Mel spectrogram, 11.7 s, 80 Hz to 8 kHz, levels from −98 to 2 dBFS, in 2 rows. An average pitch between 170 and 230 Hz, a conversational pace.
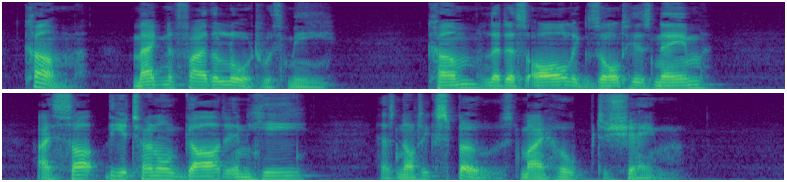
No: low, 105 Hz; average, 145 wpm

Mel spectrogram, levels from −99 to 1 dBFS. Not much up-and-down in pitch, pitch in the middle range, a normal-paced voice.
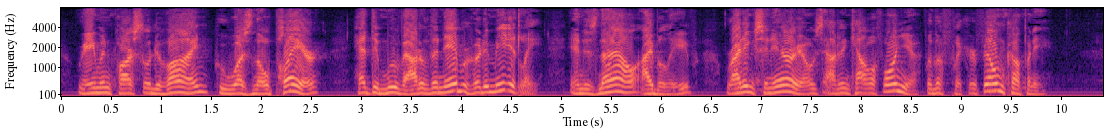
No: average, 4.2 semitones; medium, 160 Hz; average, 175 wpm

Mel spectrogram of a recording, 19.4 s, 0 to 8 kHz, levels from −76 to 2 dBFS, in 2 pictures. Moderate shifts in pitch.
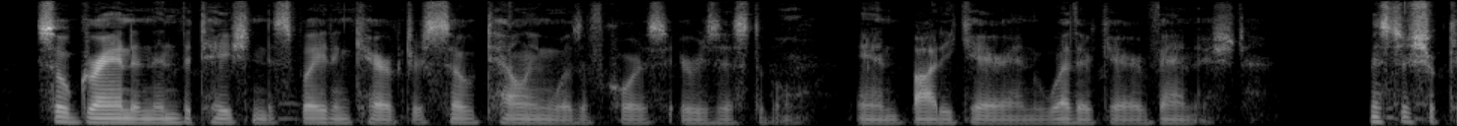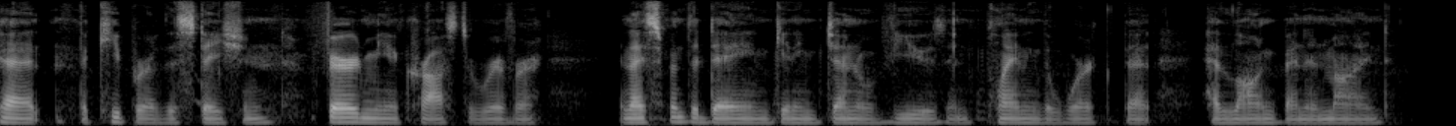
No: narrow, 1.5 semitones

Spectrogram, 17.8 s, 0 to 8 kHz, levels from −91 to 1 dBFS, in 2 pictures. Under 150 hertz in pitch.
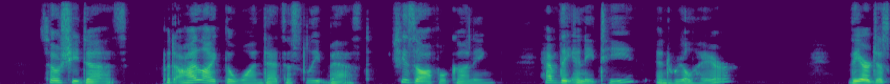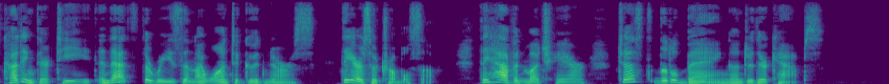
No: medium, 160 Hz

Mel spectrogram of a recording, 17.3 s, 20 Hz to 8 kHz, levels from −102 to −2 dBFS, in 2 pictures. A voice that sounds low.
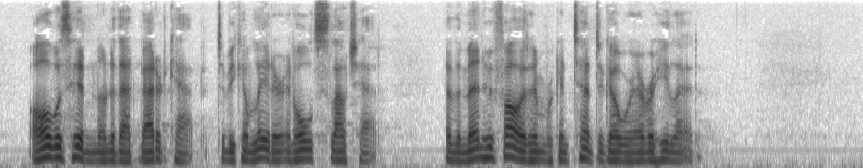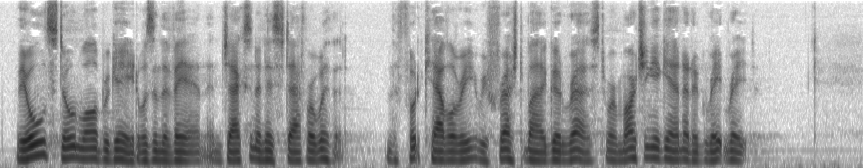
Yes: low, 115 Hz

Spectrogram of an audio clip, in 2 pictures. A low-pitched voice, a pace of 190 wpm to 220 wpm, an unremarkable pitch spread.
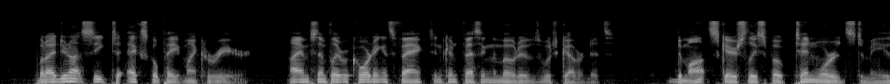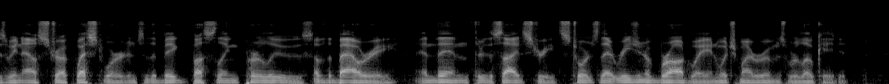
Yes: very low, 90 Hz; average, 200 wpm; average, 3.3 semitones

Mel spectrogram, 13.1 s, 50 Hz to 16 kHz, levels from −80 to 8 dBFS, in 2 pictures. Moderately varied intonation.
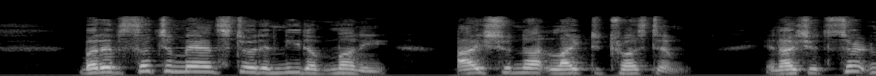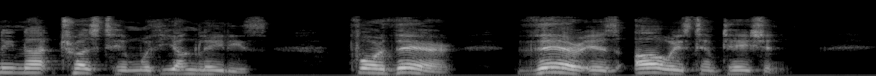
Yes: average, 4.5 semitones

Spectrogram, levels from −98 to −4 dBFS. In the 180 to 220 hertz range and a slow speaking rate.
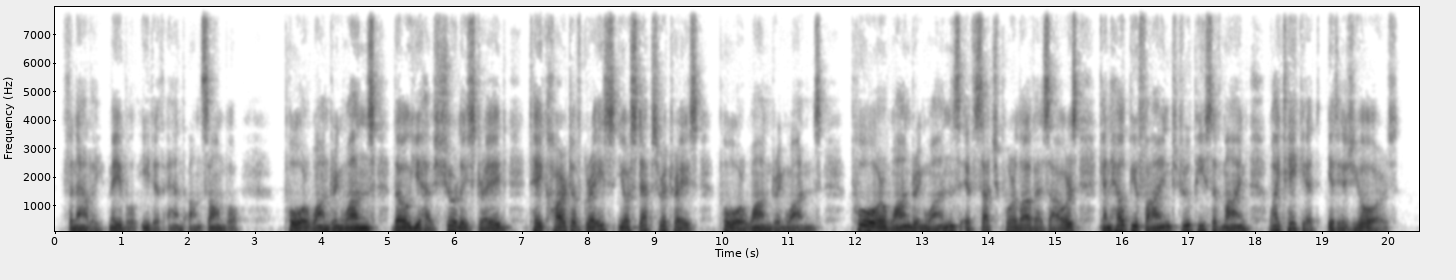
No: low, 110 Hz; slow, 130 wpm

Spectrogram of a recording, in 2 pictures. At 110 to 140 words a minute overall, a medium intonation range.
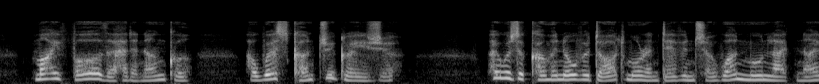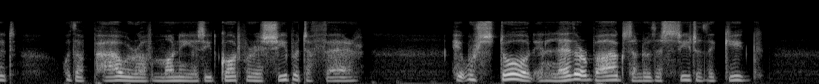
No: average, 170 wpm; average, 3.3 semitones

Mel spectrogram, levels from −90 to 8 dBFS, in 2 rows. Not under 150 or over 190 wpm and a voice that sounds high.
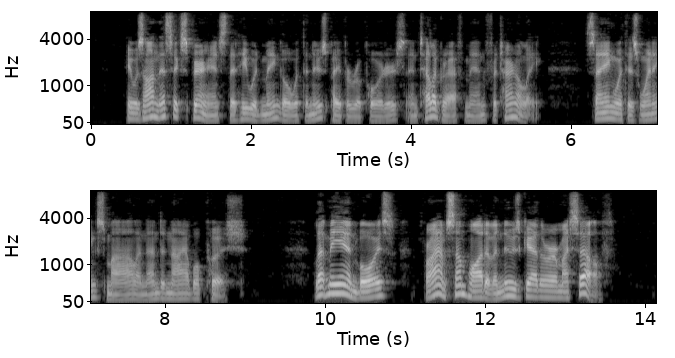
No: average, 160 wpm; low, 115 Hz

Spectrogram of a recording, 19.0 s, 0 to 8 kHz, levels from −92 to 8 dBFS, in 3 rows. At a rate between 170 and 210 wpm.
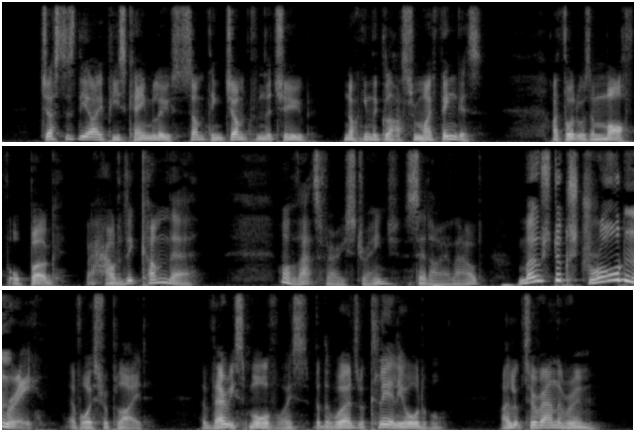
Yes: average, 190 wpm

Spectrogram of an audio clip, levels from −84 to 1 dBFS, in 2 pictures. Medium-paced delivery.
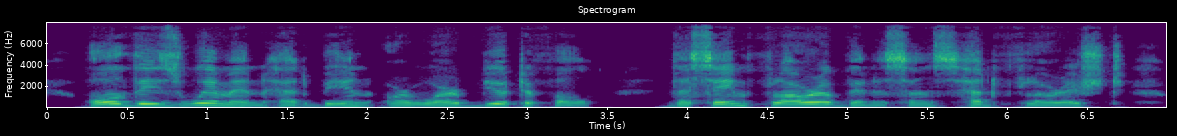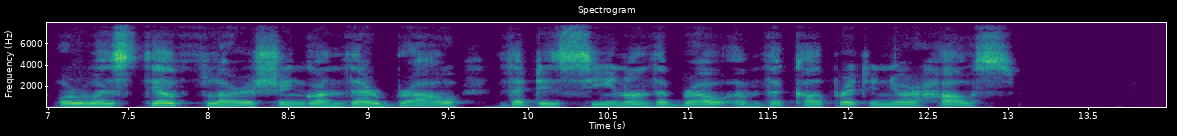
Yes: average, 145 wpm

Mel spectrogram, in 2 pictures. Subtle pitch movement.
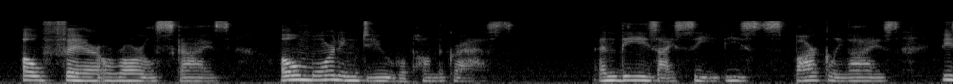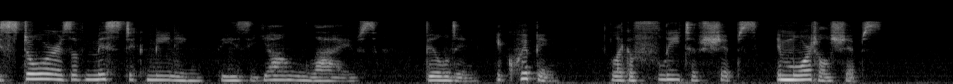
No: average, 3.8 semitones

